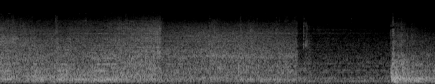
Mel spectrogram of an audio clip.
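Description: City street traffic noise, a steady hiss of passing cars that drops away about three seconds in, then a sharp click near the end.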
